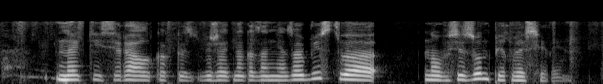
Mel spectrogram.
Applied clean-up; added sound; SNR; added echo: none; none; none; none.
